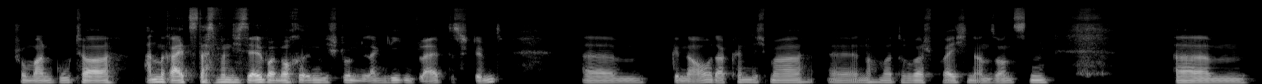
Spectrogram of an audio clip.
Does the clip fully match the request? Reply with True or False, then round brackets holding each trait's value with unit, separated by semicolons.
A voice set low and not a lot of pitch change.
True (95 Hz; 2.2 semitones)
